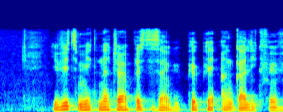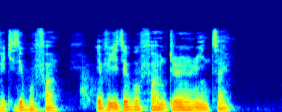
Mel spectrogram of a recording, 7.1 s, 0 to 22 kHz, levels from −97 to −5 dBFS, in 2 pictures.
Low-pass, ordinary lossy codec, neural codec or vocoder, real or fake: none; none; codec, 16 kHz, 16 kbps, FreqCodec, smaller model; fake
